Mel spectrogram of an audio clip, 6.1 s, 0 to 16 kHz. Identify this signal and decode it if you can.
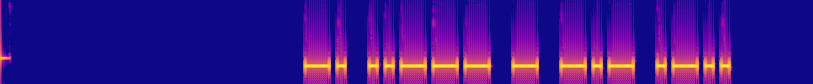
Morse code, heard as a keyed tone, about 20 wpm, 700 Hz. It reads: N2TKL
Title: USA Call Signs - 5 Characters - 20wpm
